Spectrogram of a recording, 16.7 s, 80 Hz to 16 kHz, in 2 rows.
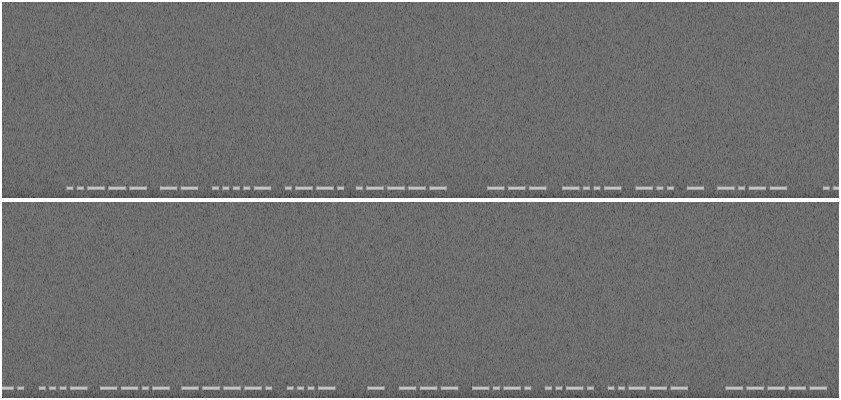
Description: Morse code, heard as a keyed tone, hand-sent with a paddle, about 23 wpm, 920 Hz. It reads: 2M4P1 OXDTY RVQ9V TOCF2 …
